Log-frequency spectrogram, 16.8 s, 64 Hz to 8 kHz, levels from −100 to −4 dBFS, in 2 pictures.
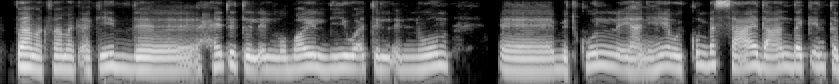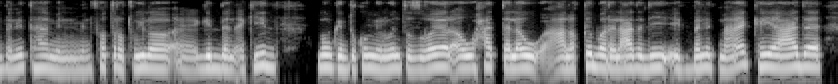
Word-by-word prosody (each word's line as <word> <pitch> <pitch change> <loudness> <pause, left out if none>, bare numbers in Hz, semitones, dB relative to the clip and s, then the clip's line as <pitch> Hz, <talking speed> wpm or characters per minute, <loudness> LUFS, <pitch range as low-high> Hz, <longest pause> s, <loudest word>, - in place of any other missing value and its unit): فاهمك، 170 -4 +5
فاهمك 155 -2 0
أكيد 165 +1 -1 0.6
حتّة 180 -2 -1
ال 145 - +2
الموبايل 155 +3 +1
دي 160 +2 +1
وقت 165 0 -1
ال 155 -1 0
النوم، 160 +5 -1 0.5
آآ، 140 -2 -1
بتكون 180 +5 -2
يعني 145 -1 -2
هي 180 +2 -1
بتكون 175 +4 -2
بس 195 0 +2
عادة 190 -2 +1
عندك 175 +1 -1
أنت 175 -2 -3
بنيتها 165 +2 -3
من 140 -2 -4
من 145 - -8
فترة 165 +1 -4
طويلة 160 0 +1
آآ 145 -1 -7
جدًا 160 -1 0
أكيد، 175 +3 -2 0.4
ممكن 170 -3 +2
تكون 165 +2 0
من 150 - 0
وأنت 160 +1 +1
صغير، 160 +4 +2
أو 160 +1 +2
حتّى 175 -2 -3
لو 160 0 +4
على 150 +1 -2
كِبَر 170 -4 +3
العادة 160 +1 +2
دي 165 +1 +1
اتبَنِت 160 +3 -2
معاك 180 +6 -2
هي 175 0 +4
عادة 170 +1 +3
160 Hz, 155 wpm, -23 LUFS, 150-175 Hz, 0.6 s, فاهمك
